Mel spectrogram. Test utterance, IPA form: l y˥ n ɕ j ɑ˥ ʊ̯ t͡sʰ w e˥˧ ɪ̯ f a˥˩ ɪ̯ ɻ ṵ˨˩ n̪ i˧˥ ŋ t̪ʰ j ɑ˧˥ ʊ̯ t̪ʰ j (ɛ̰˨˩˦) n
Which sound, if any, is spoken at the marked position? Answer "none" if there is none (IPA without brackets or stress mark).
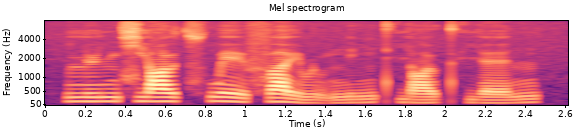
ɛ˧˥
